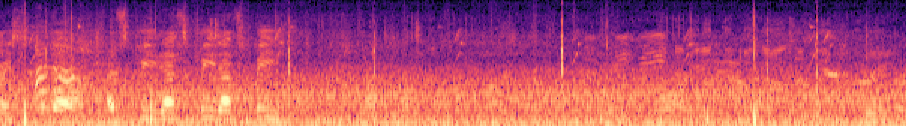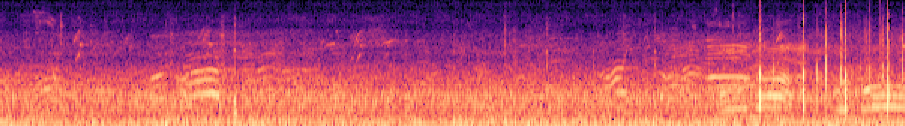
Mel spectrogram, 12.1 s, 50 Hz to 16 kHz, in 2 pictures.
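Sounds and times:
distant players calling: 0.0s - 12.0s
low background noise: 0.0s - 12.0s.

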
